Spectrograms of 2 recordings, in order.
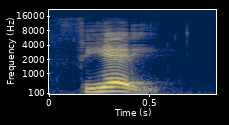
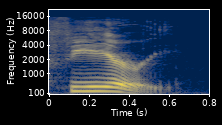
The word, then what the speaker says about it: Fieri: But I had to go back and re-record because his last name is pronounced Fieri. It's not Fieri.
